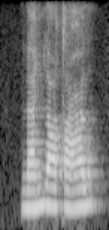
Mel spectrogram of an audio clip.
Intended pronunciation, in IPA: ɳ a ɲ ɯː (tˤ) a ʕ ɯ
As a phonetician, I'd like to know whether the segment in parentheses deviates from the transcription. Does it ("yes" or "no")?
no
